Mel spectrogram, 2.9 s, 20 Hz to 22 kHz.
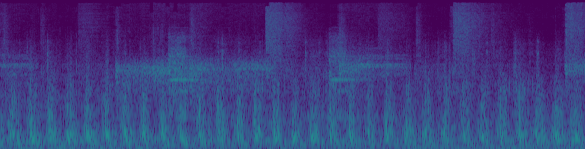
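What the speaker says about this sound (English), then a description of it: "Is there an enemy inside there who's shooting at me, but he's hitting the wall?" Steady rapid enemy gunfire in the 1999 video game 007: Tomorrow Never Dies, an unbroken rattling stream of shots over a droning helicopter rotor.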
